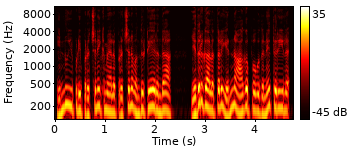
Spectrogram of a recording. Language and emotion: Tamil, fearful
